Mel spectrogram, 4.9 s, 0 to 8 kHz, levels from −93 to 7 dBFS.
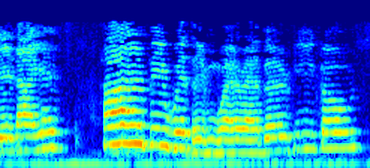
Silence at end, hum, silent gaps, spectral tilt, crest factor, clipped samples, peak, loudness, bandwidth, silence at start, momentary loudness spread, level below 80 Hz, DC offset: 0.15 s; none; none; -10 dB/octave; 18 dB; under 0.1%; -8 dBFS; -25 LUFS; 5.8 kHz; 0 s; 15 LU; -52 dBFS; under 0.1%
